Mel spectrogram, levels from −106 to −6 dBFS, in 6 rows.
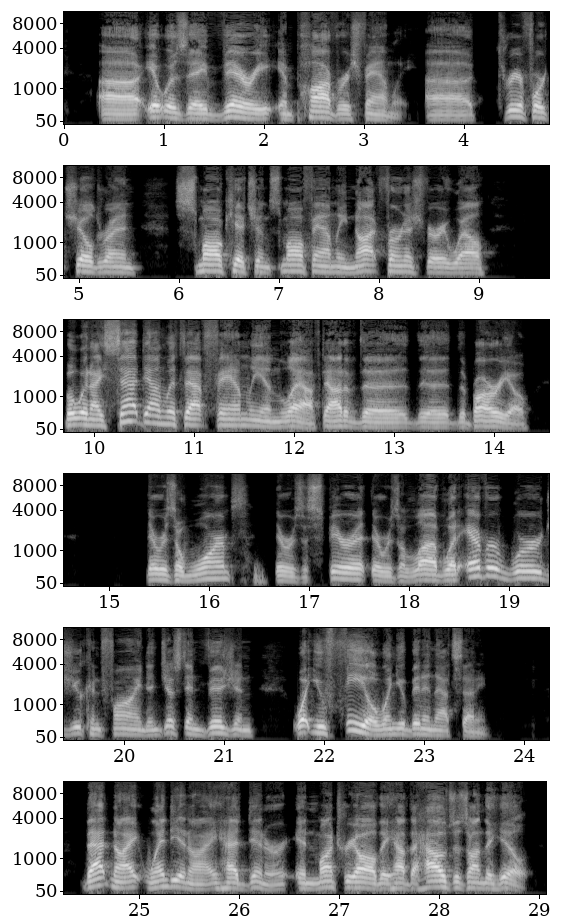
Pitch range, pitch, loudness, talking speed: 105-140 Hz, 120 Hz, -28 LUFS, 165 wpm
